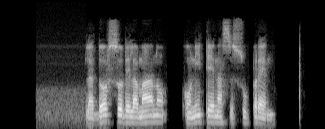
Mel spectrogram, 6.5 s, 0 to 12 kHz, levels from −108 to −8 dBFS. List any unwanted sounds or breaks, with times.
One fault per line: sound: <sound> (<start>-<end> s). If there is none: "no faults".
no faults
